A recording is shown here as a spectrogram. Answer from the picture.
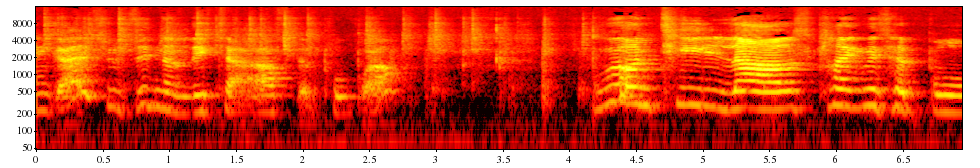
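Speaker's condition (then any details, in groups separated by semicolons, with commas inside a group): Cerebral palsy, dystonic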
